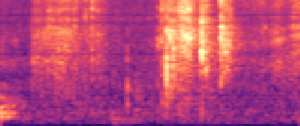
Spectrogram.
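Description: Near silence with a few faint rustles about a second in, from craft ribbon being handled.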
